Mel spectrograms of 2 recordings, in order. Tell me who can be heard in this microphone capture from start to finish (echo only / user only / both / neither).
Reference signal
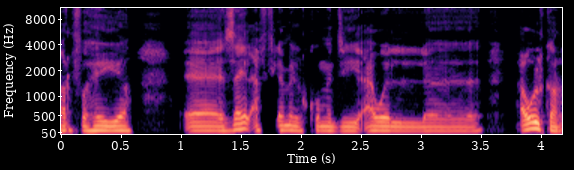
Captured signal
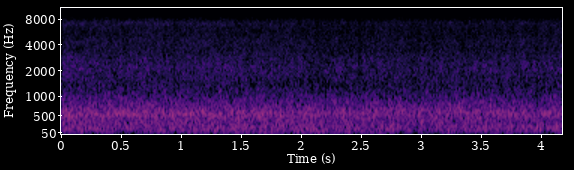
neither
